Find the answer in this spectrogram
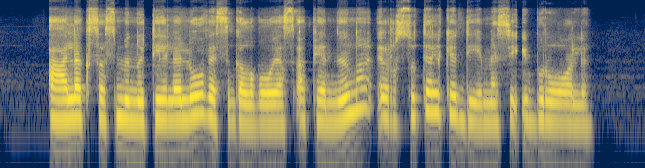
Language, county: Lithuanian, Šiauliai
